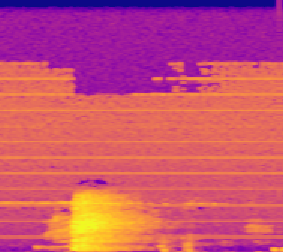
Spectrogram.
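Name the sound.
sneeze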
